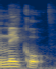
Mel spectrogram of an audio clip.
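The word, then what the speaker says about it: 猫: Nah, ini adalah kanji kucing ya, bacanya neko ya.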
